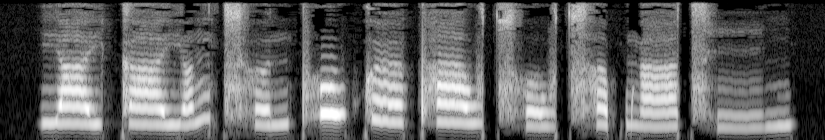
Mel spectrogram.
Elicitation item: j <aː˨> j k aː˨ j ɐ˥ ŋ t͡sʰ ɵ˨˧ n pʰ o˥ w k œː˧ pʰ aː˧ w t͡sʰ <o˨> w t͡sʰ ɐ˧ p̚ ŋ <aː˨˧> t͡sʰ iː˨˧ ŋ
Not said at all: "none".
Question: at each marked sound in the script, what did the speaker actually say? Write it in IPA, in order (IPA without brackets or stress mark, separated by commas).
aː˨, o˨, aː˨˧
